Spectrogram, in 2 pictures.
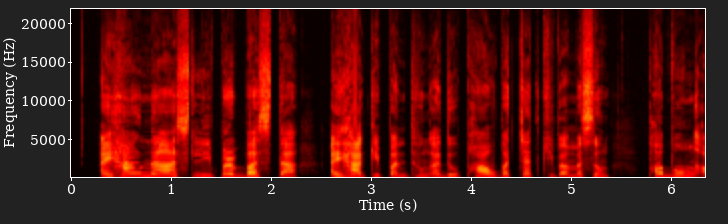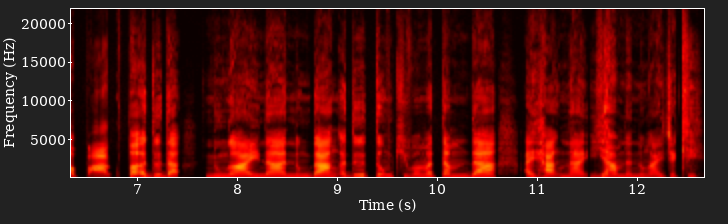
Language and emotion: Manipuri, happy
